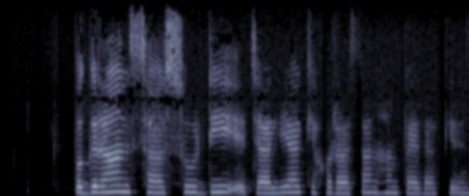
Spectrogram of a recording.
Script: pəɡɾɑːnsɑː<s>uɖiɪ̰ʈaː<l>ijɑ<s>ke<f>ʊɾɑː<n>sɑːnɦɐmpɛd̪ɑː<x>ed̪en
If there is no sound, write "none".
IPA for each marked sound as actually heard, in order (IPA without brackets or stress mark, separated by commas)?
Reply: s, l, none, x, none, k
